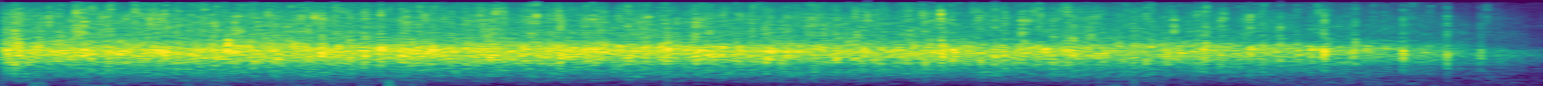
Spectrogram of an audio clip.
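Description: Sustained audience applause welcoming a speaker before her talk on censorship and surveillance in Iran, a dense wash of many hands clapping at steady volume for several seconds before tapering off near the end, with no one speaking.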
